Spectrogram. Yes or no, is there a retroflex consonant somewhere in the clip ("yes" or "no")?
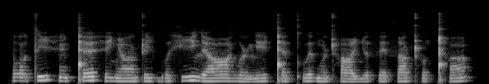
yes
